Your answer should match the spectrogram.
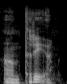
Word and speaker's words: ANH3: Den heter ANH3, vilket ska uttalas entré, och ligger på Roskildegatan 2.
